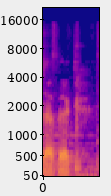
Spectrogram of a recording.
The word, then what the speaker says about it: epoch: Yeah, it's been referenced a few times, and also the previous era before the Age of Abandonment was the Golden Epoch. Epoch spelled E-P-O-C-H. – Isn't that epoch? – No, it's pronounced epic.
